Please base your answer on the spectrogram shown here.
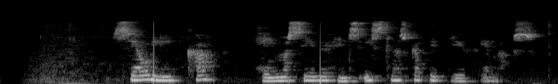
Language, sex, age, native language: Icelandic, female, 50-59, Icelandic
